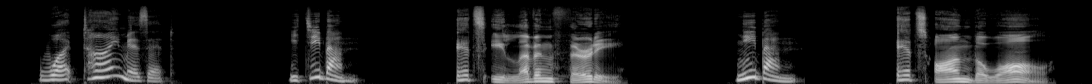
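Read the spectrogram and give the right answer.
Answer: 1: It's 11:30.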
